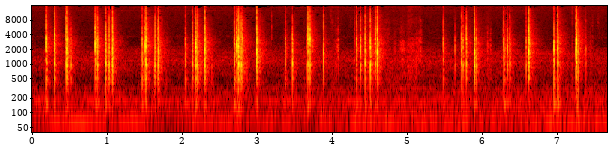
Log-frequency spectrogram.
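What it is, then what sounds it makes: Cardboard box tapped with nails. Long nails tap and scratch across the surface of a flat, rectangular printed cardboard retail box for a keyboard, held in both hands close to the microphone. Quick, dry clicks and short scrapes come in irregular bursts, each with a bright papery crackle that dies away almost instantly over a faint low hum.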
